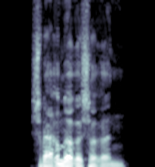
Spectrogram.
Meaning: inflection of schwärmerisch: 1. strong genitive masculine/neuter singular comparative degree 2. weak/mixed genitive/dative all-gender singular comparative degree
- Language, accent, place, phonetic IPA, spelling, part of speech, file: German, Germany, Berlin, [ˈʃvɛʁməʁɪʃəʁən], schwärmerischeren, adjective, De-schwärmerischeren.ogg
